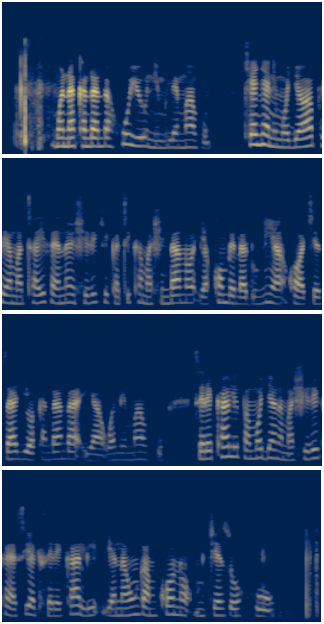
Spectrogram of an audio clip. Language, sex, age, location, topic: Swahili, female, 25-35, Mombasa, education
